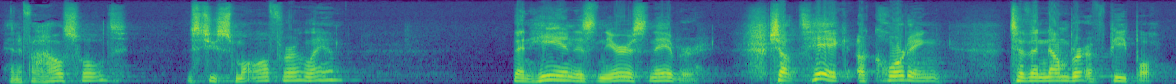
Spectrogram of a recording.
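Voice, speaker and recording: A man giving a solemn, declamatory dramatic reading of scripture in deliberate phrases. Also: a little high, expressive. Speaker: church reader reciting scripture. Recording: echoey hall with long reverb.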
